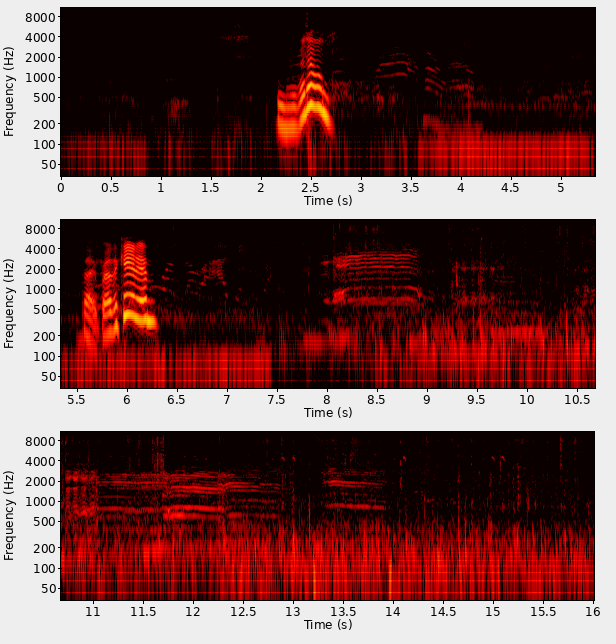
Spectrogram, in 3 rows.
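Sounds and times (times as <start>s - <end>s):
sheep bleating: 3.6s - 5.2s, 7.4s - 14.1s.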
